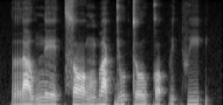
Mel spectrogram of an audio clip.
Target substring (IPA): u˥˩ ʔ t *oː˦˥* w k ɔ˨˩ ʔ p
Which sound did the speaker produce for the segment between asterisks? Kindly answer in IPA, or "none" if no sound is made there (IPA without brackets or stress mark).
oː˦˥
